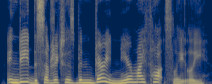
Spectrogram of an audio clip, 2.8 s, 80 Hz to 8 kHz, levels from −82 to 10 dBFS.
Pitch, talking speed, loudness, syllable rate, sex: 245 Hz, 210 wpm, -16 LUFS, 5.7 syllables/s, female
